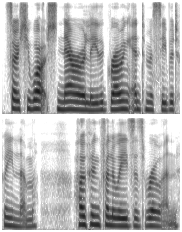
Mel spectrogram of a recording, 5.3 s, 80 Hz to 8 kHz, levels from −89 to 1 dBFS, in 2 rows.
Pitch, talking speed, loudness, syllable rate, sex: 200 Hz, 145 wpm, -18 LUFS, 4.9 syllables/s, female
